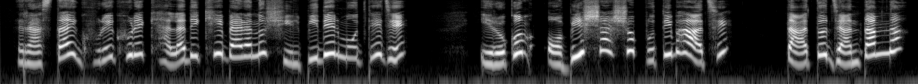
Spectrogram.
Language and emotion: Bengali, surprised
